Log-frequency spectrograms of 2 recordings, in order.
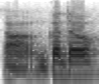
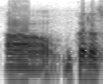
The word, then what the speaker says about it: Godot: I think no one is really sure how to pronounce Godot or as a project. I'm going to trust my French and just pronounce it Godot.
